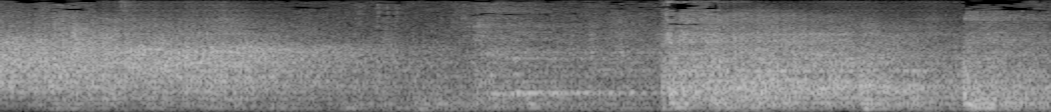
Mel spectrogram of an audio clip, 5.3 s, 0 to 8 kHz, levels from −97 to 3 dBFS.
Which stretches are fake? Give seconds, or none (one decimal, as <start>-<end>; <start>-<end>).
0.5-1.4; 3.6-4.8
